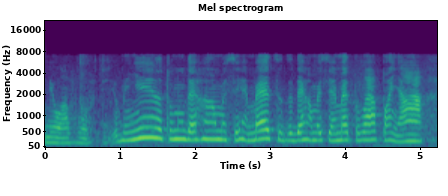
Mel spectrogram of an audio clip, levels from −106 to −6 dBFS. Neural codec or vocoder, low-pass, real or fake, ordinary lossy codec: none; 7.2 kHz; real; none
